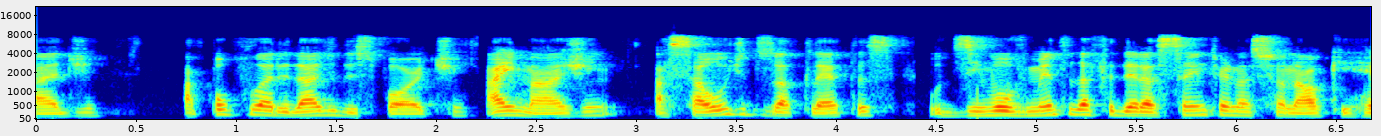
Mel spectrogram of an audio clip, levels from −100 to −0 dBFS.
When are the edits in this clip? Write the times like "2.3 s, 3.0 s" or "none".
2.2 s, 4.4 s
